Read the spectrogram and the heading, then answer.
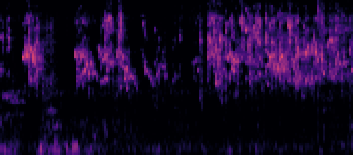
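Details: Budgerigars of a breeding pair deliver bursts of buzzy, high chattering chirps, pausing briefly near the start and middle, then running into continuous warbling.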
